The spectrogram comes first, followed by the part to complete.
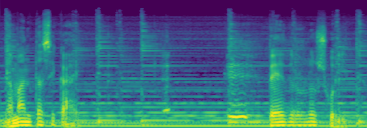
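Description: A man's voice: lowish voice, lively intonation, slow, creaky. A man giving a dramatic scripted narration of a radio play. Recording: plucked guitar music under voice.

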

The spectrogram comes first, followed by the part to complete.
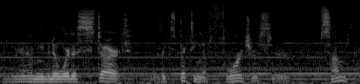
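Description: A man's voice: medium pitch, expressive, fast talker, over loud music, close to an everyday voice. An actor playing an earnest, impatient young male space adventurer in a radio drama. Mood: weary, uneasy.

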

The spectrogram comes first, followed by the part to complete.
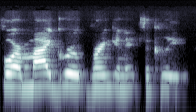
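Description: A woman small business owner answering interview questions over a video call, friendly and upbeat, her voice a little raspy. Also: medium pitch, little pitch movement, brisk, muffled recording. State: slightly raspy voice.

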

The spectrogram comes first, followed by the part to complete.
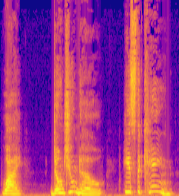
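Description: Woman voicing Mister Beaver, a gruff, grave beaver. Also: high voice, sing-song, extremely slow, voice pushed up, full character voice. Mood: hearty. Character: gruff, gloomy, earnest male beaver.

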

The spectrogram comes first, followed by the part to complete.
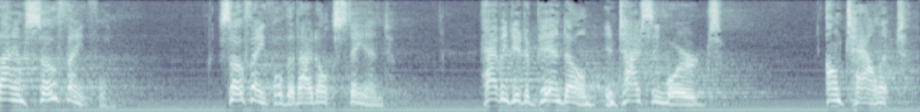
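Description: A man with a North Carolina Southern accent, an evangelist praying and preaching a fervent sermon that builds to shouting in a church. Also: very high voice, vocal fry. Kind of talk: sermon with opening prayer. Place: church sanctuary. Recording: church hall reverb, faint music.

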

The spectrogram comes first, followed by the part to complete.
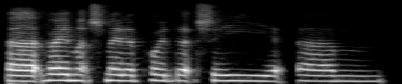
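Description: A woman's voice: mid-range voice, completely flat delivery, a little slow, a little mellow, lo-fi sound. A woman architect who grew up in Germany, answering interview questions in a thoughtful way, often restarting her sentences. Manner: thoughtful, many restarts and fillers. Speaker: architect and guest.

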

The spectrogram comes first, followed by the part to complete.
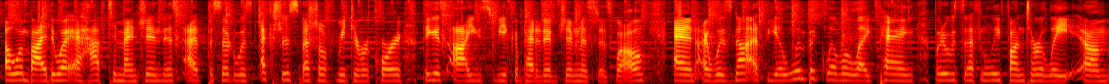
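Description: A woman's voice: mid-range voice, a bit bright. A woman in her twenties hosting a podcast, upbeat and chatty, often saying "like". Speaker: podcast host. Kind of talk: casual interview chat.

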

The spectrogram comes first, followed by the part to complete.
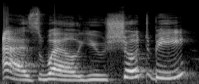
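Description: Self-styled camp duchess, played by an actress: high-pitched, eager, grandly formal with a folksy streak. Radio drama. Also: female voice, big pitch swings, slow pace. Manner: mock-regal formality mixed with folksy talk. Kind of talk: radio play acting.

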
